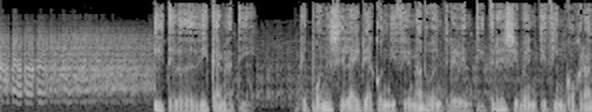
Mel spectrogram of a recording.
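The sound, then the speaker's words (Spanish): A short burst of harsh, braying, bleat-like animal calls, the mating calls of two penguins, with stacked harmonic tones lasting about a second and a half, followed by a man talking steadily. “Este es el sonido de dos pingüinos apareándose.”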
